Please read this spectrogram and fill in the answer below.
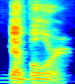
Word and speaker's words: DeBoer: DeBoer, DeBoer.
